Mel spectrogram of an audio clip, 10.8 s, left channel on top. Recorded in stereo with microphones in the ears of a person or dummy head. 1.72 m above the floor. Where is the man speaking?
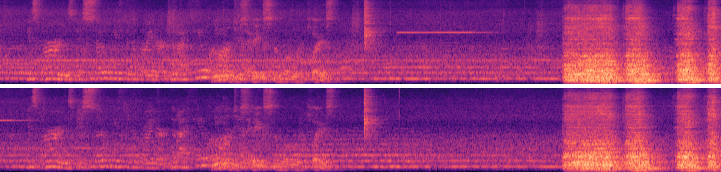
15° left (ahead or behind), 1.2 m.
